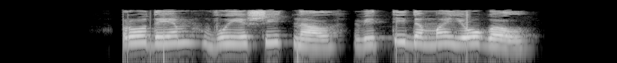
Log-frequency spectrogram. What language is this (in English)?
Mari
